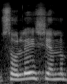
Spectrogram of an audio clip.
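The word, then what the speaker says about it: solatium: அந்த ஃபர்ஸ்ட் வேர்டே பாருங்கள், அது சொலேசியம்னு ப்ரொனவுன்ஸ் பண்ணும். டி வந்து அந்த இடத்துல சைலண்ட்.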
